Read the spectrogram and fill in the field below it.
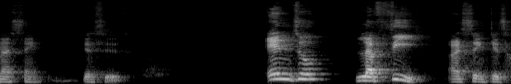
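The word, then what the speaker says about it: Le Fée: Lafy, I think it's how you pronounce it. That's how French people say it. I think it's le. It's not le. It's not le. So I think it's Lafy.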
